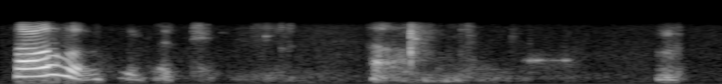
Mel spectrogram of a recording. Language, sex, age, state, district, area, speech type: Odia, female, 45-60, Odisha, Sundergarh, rural, conversation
